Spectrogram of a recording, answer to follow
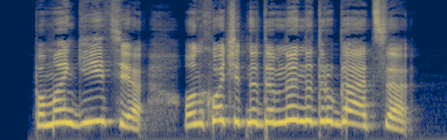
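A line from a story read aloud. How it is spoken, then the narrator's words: Screaming woman. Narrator (Russian): Я закричала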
